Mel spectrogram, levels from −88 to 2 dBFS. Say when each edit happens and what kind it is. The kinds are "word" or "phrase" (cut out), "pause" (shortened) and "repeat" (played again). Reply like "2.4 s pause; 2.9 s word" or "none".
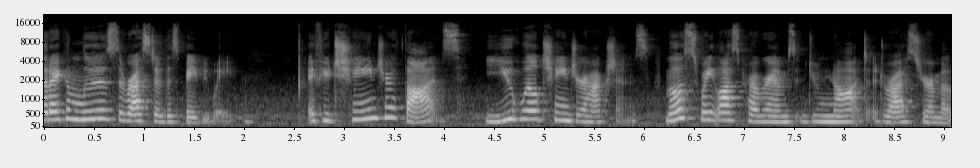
6.2 s pause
